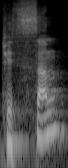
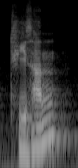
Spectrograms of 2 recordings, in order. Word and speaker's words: 뒷산: 산 is mountain, but when you actually say it, people say it as 뒷산, not 뒤산, 뒤산. So it's affected by the pronunciation, right? Not 뒤산, but 뒷산.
